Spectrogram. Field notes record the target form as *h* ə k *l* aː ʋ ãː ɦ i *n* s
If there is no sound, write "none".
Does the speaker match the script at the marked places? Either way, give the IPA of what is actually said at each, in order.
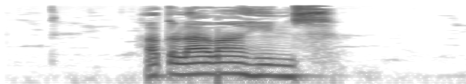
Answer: h, l, n

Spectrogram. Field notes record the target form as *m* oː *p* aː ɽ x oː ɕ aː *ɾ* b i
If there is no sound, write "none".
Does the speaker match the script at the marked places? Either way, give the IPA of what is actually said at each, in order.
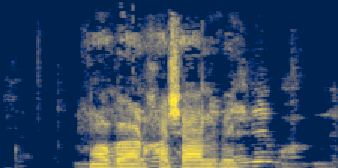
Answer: m, b, l

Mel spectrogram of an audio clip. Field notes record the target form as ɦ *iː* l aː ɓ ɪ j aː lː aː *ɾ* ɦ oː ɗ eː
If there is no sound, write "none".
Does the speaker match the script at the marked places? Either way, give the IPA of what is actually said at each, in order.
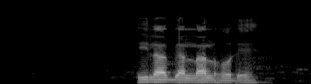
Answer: iː, l

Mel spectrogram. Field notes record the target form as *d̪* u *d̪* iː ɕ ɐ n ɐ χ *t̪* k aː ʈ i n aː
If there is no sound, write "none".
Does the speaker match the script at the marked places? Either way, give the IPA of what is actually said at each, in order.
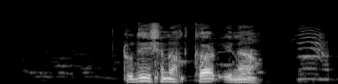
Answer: t̪, d̪, t̪

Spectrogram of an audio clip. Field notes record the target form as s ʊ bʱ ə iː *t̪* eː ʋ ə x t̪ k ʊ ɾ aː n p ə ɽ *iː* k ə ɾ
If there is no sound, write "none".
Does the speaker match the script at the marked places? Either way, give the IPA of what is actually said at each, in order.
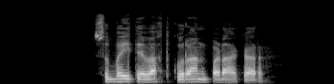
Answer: t̪, aː

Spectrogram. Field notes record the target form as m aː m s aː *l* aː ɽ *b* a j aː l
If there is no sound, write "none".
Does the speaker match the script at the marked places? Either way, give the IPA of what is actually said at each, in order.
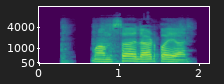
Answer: l, p

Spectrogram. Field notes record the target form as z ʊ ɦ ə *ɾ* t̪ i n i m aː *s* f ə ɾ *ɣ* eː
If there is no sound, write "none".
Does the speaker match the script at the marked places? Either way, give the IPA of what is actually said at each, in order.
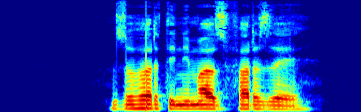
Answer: ɾ, z, z

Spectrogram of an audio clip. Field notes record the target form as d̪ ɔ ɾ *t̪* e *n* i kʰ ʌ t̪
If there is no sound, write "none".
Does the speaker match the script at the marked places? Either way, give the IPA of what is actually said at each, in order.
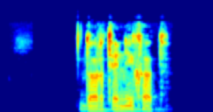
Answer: t̪ʰ, n

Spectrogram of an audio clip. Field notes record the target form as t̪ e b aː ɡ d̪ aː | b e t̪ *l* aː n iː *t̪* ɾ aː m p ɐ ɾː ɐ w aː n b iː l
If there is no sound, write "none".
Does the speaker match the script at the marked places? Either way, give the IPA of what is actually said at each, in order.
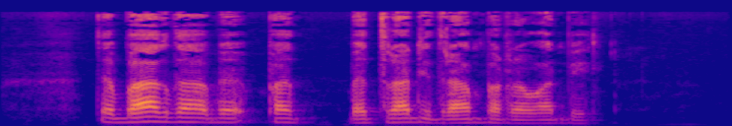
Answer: ɾ, d̪

